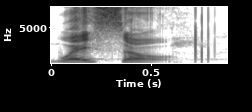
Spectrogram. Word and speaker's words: hueso: Hueso. Notice the H is silent. Hueso.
